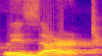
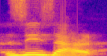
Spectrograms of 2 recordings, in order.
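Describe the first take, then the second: First: The word begins with an L sound. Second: The word begins with a Z sound. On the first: The speaker calls it right. "how to pronounce lizard?" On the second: The speaker calls it wrong. "not zizard"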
